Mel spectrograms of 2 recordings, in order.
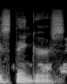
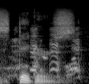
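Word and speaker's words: Stiggers: select quantz Stinger defensive back that doesn't say Stingers it says stigers it rhymes with hey remember that football player stop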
